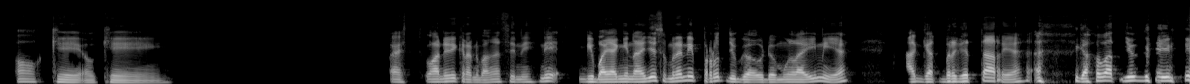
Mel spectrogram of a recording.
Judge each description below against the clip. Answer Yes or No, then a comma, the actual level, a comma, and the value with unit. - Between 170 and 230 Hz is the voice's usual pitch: No, low, 125 Hz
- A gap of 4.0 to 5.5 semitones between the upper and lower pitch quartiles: Yes, average, 4.3 semitones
